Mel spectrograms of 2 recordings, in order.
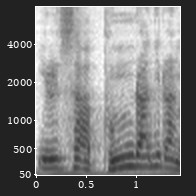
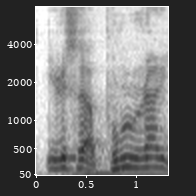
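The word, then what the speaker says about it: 일사불란: 이런 말 일사 침 일사분란이란 말이 연설문에 나온 적이 있습니다 이게 틀린 줄 모르고 대통령도 그렇게 발음을 하고 그 뒤에 청와대 홈페이지에도 그렇게 실려 있었습니다 일사 분란이 아니죠 받침의 분이 아니죠 일사 불란 이죠 불란 이거죠 일사 불란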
